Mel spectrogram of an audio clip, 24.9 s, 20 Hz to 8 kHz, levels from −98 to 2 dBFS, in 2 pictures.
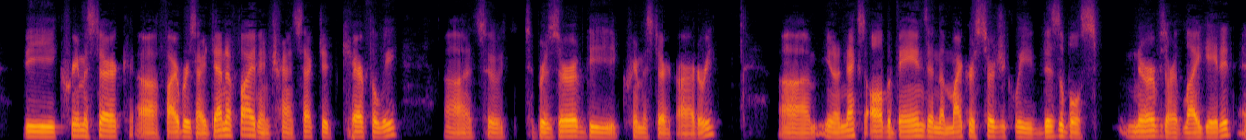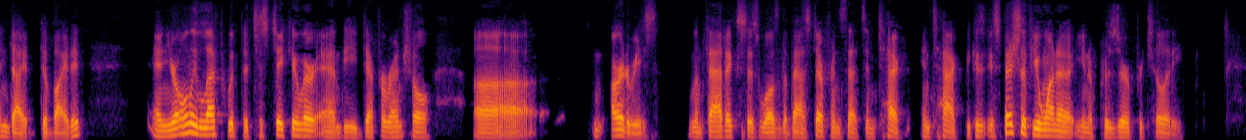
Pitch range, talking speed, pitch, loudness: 100-110 Hz, 155 wpm, 105 Hz, -26 LUFS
